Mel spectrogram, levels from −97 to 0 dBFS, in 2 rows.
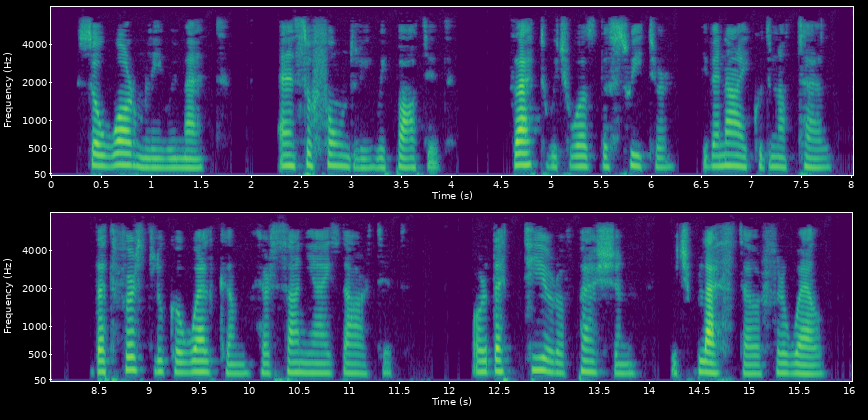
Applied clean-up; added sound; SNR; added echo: none; none; none; none.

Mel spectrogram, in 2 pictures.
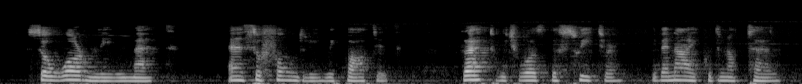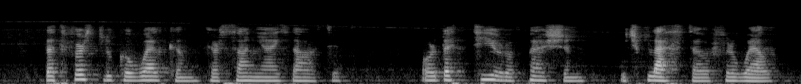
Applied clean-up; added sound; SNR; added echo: neural separator model SepFormer DNS4.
